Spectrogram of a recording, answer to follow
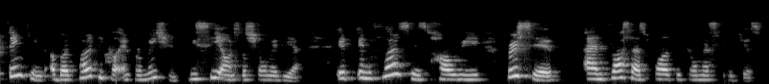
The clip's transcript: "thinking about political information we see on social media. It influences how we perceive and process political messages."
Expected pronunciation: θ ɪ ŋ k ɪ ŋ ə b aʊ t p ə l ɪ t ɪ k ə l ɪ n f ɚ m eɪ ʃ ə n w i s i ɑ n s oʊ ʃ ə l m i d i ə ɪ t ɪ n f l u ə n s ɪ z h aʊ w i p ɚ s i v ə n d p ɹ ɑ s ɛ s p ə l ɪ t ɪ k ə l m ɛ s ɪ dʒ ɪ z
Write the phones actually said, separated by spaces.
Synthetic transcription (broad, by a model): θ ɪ ŋ k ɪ ŋ ə b aʊ t p ə l ɪ t ɪ k ə l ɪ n f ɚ m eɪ ʃ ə n w i s i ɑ n s oʊ ʃ ə l m i d i ə ɪ t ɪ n f l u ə n s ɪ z h aʊ w i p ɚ s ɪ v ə n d p ɹ ɑ s ɛ s p ə l ɪ t ɪ k ə l m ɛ s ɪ dʒ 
